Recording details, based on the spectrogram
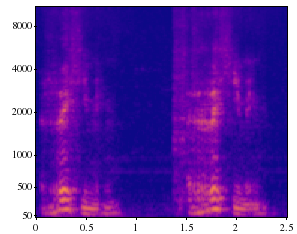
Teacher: Vean que el acento está en la antepenúltima sílaba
